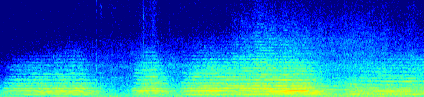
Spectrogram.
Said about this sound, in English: I'm going to wait for the train to go by.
